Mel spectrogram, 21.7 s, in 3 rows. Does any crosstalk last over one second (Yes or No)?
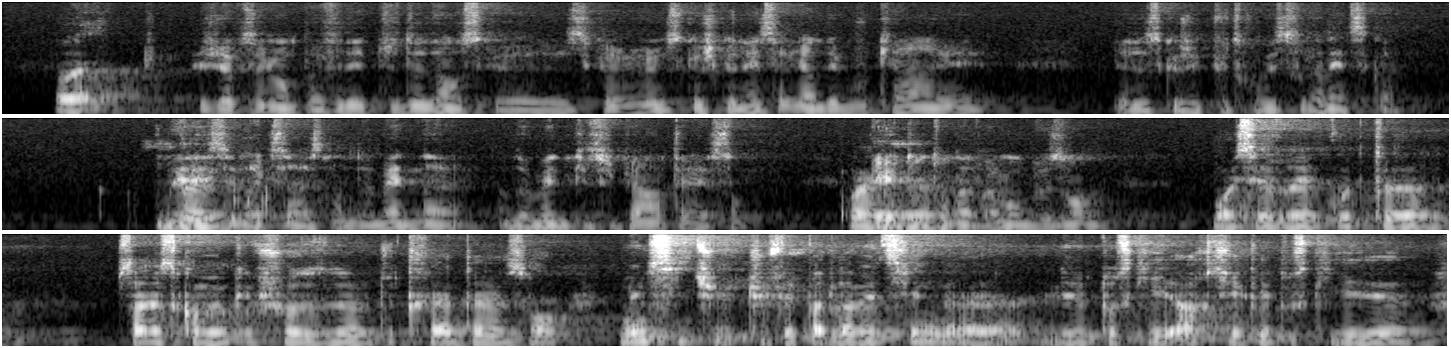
No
